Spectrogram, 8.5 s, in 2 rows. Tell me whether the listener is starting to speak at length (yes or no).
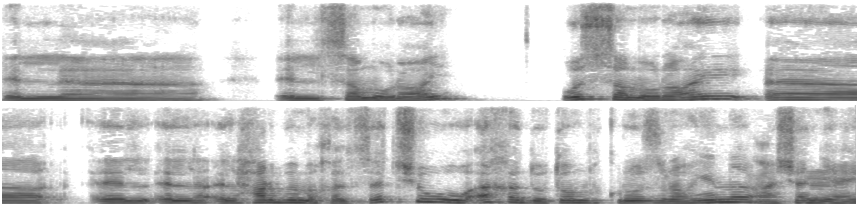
yes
